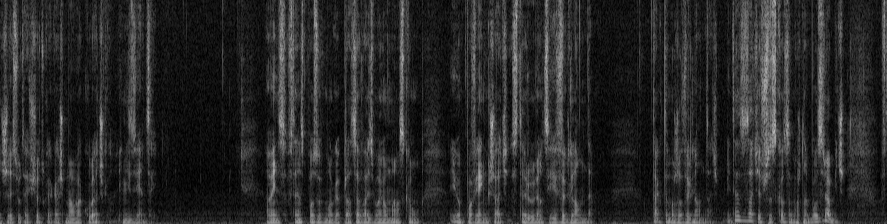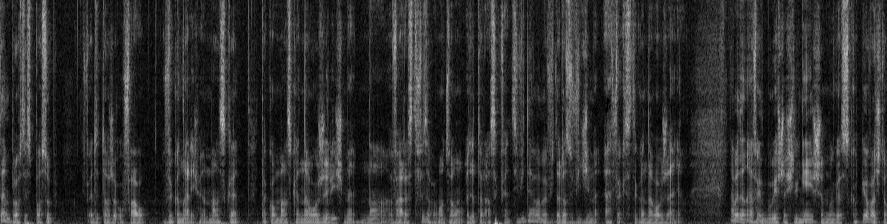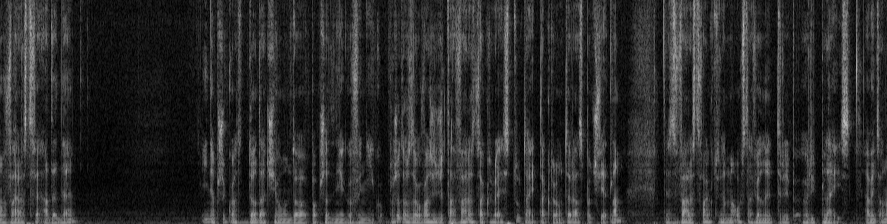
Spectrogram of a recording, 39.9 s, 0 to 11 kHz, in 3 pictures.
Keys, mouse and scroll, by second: 1.5 click, 2.1 right click, 3.3 click, 4.5 click, 5.8 click, 6.9 click, 8.0 click, 8.8 click, 11.0 click, 13.8 scroll down 2, 14.4 scroll up 2, 15.2 middle click, 21.9 middle click, 25.8 right click, 26.8 shift+d, 27.8 click, 29.9-32.6 scroll up 2, 33.4-38.4 drag.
